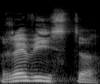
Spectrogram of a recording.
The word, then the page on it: revista: revisto; Provençal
